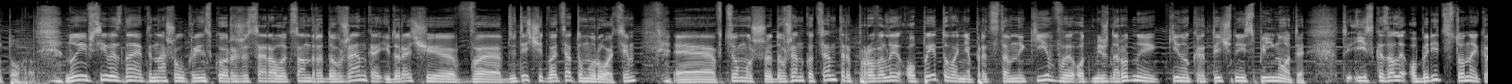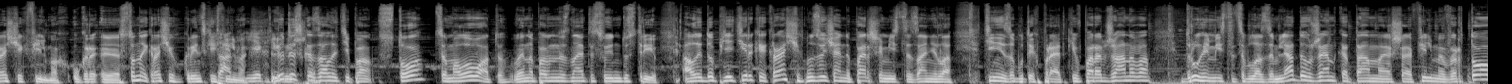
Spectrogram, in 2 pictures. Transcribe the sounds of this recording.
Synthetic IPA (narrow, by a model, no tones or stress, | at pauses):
t̪ɔɦɾɐ̰fnuiwsʲiʋɪznɑjet̪ɛnɑʃɔɦɔukɾɐjinʲsʲkɔɦɔɾeʒɪsɛɾɐɐlˠeksɑnd̪ɾɐd̪ɔwʒɛnkɐʔid̪ɔɾɛt͡ʃɪʋd̪ʲit̪ɪsʲɐ̥t͡ʃid̪ʋɐt͡sʲːat̪ɔmʊɾɔt͡sʲi | wt͡sʲɔmʊʒd̪ɔwʒɛnkɔt̪sɛnt̪rpɾɔʋelˠɪʔɔpɪt̪ʊʋɐnʲːɐpɾet̪st̪ɐwnɪkʲiwɔd̪mʲiʒd̪nɐɾɔd̪nɔjikʲinɔkɾɪt̪ɪt͡ʃnɔjispʲilʲnɔt̪ɪiskɐzɑlˠɪʔɔbeɾʲitʲst̪ɔnɐjkɾɑʃt͡ʃɪxfʲilʲmɐxukɐst̪ɔnɐjkɾɑʃt͡ʃɪxʊ̥kɾɐjinsʲkʲɪxfilʲmɐxlʲud̪ɪskɐzɑlˠɪtʲipɐst̪ɔt̪sɛmɐlˠɔʋɑt̪ɔʋɪnɐpɛwnɔnɛznɑjet̪ɛsʋɔjuind̪ʊst̪ɾʲijʊɐ̰lˠɛd̪ɔpʲjɐtʲirkɪkɾɑʃt͡ʃɪxnuzʋɪt͡ʃɑjnɔpɛrʃɛmʲist̪sɛzɑnʲɐlˠɐtʲinʲizɐbut̪ɪxpɾɛt̪kʲiwpɐɾɐʒɑnɔʋɐd̪ɾuɦɛmʲist̪sɛt̪sɛbʊlˠɑzemlʲad̪ɔwʒɛnkɐt̪ɑmʃɛfʲilʲmɪʋɪrt̪ɔ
